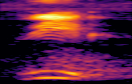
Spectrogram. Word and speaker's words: read: रीड, रीड का मतलब पढ़ना, रीड रेड रेड रीडिंग। यहाँ पे स्पेलिंग सेम होगी पर उच्चारण अलग हो जाएगा, यानी प्रोनाउंसिएशन चेंज हो जाएगा सेकंड और थर्ड फॉर्म में।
